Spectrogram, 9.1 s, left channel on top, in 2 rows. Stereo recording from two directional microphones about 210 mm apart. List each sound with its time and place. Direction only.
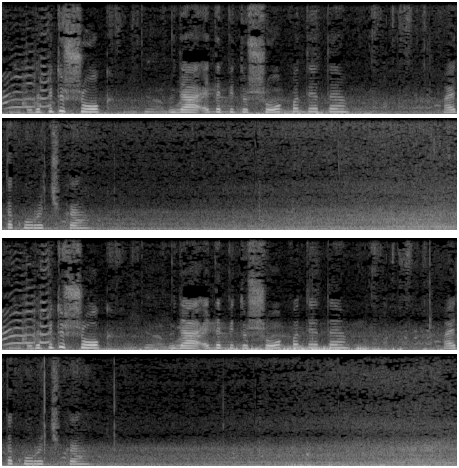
0.0 s a sound: 45° right (ahead or behind)
0.5 s speech: centre (ahead or behind)
7.4 s vehicle: 40° left (ahead or behind)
